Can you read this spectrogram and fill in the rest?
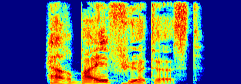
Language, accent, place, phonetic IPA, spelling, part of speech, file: German, Germany, Berlin, [hɛɐ̯ˈbaɪ̯ˌfyːɐ̯təst], herbeiführtest, verb, De-herbeiführtest.ogg
- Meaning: inflection of herbeiführen: 1. second-person singular dependent preterite 2. second-person singular dependent subjunctive II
